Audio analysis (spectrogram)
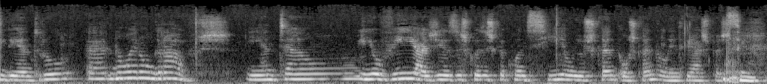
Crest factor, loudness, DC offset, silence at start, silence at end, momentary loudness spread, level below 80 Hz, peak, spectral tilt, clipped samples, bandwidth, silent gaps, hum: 12 dB; -13 LUFS; under 0.1%; 0 s; 0 s; 6 LU; -38 dBFS; 0 dBFS; -4.5 dB/octave; under 0.1%; 17.5 kHz; none; none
